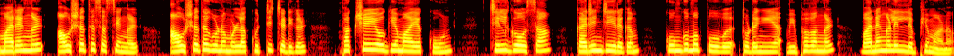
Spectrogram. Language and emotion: Malayalam, neutral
